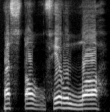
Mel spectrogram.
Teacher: غین مستعلیہ ہے، پر پڑھا جائے گا، اس کو ہلانا نہیں۔ را پیش کی وجہ سے پر پڑھا جائے گا۔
